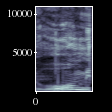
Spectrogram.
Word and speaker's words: Om: But Om is to be pronounced in three matras.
